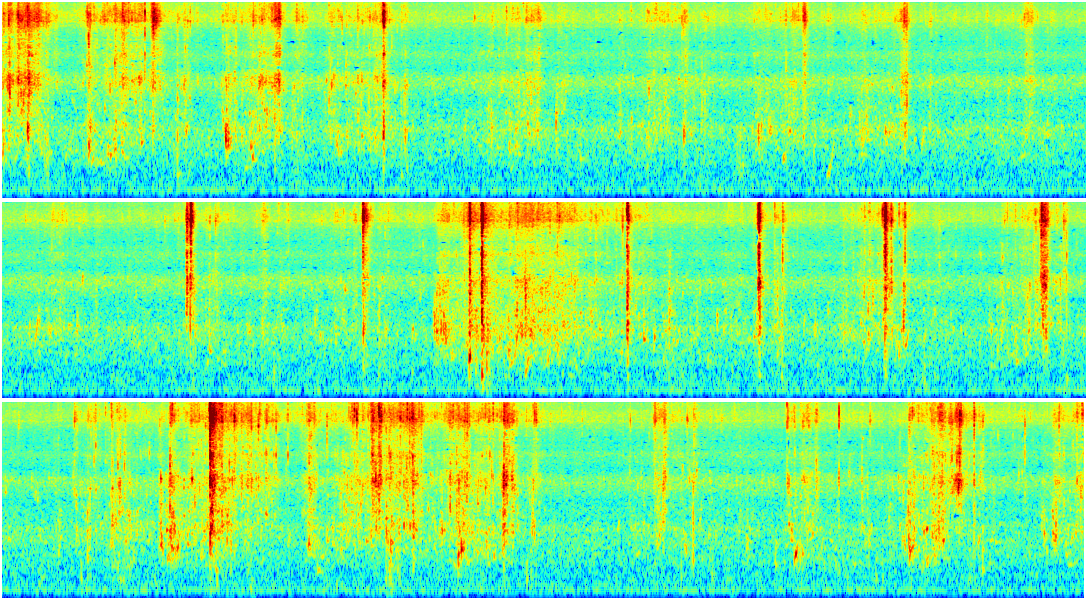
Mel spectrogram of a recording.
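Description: The North Face Back To Berkeley III hiking boots splashing step by step through a shallow stream, over the steady rush of the flowing water. The splashes come at irregular intervals, and the loudest ones fall around the middle.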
